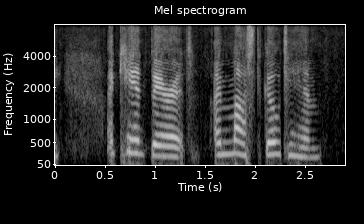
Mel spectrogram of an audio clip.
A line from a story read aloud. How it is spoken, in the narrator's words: said Jane brokenly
